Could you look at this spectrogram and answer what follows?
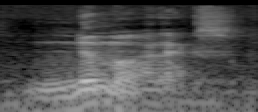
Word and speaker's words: mnemonics: In fact, if you look at the word, it's a strange word because it begins with the letter M. If the M is silent, it's mnemonics.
